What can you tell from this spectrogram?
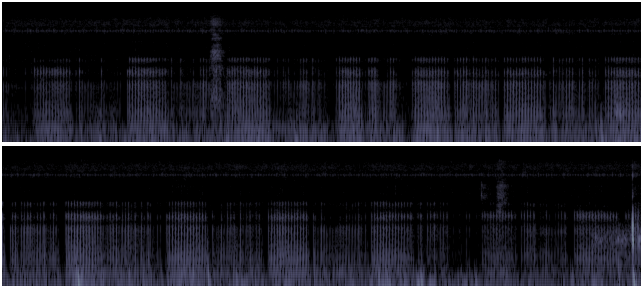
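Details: A young male flame point Siberian cat purrs close up, a deep, loud, slightly rasping continuous rumble pulsing with each breath, almost like soft snoring, with no other sounds around it.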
